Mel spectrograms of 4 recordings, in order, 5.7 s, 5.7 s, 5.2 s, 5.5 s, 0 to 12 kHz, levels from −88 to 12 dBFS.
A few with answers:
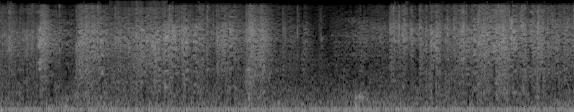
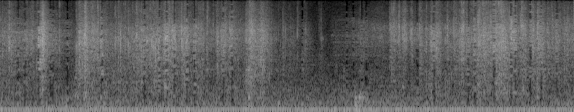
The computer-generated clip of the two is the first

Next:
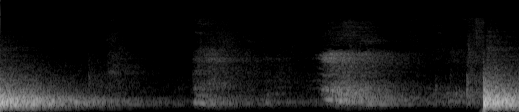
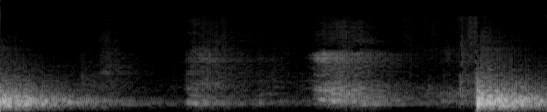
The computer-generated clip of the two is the second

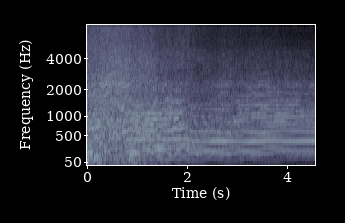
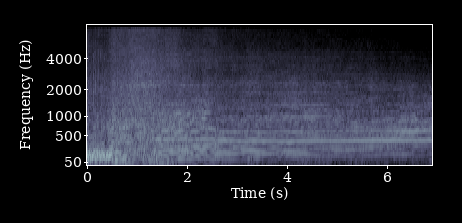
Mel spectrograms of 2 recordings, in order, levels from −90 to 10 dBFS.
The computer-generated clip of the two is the second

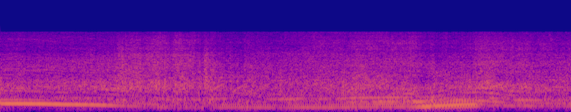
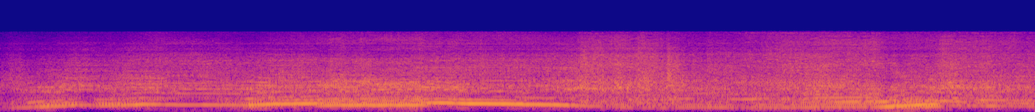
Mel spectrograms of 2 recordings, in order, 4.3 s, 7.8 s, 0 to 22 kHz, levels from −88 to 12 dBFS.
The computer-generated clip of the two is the second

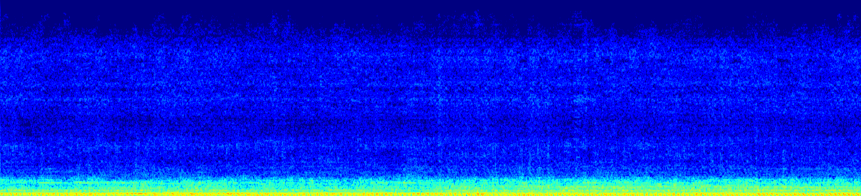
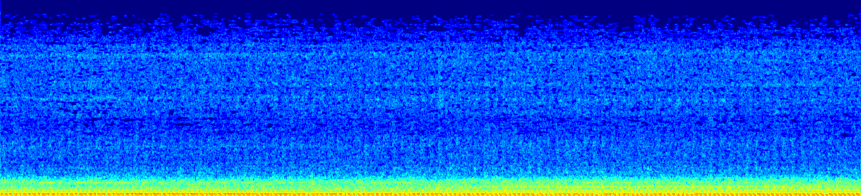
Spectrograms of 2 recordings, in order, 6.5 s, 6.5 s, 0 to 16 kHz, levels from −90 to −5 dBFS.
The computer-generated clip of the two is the first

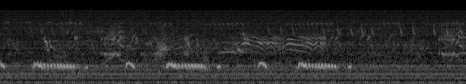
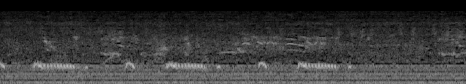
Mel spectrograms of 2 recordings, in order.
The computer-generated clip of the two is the second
